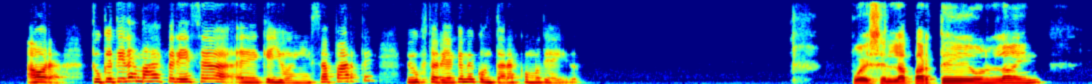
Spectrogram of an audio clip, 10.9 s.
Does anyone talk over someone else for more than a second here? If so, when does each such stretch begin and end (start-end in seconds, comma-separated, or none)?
none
